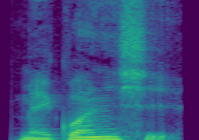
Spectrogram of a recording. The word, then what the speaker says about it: 没关系: 没关系。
